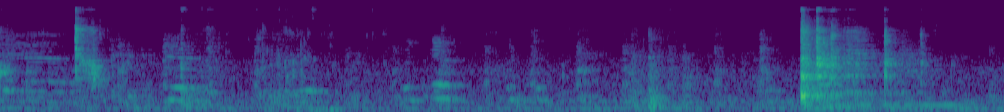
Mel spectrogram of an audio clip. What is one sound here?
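A spoon scrapes and clinks against a metal pot.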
